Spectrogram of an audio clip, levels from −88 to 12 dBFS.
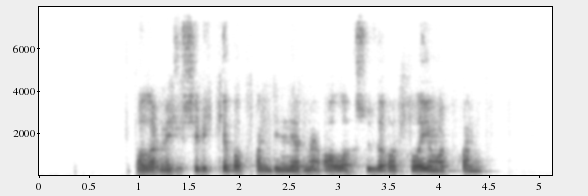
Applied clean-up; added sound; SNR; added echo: neural mask model DeepFilterNet 3.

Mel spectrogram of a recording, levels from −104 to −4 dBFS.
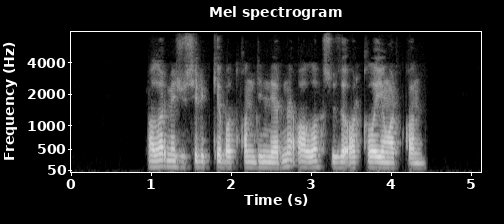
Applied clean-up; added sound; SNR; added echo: none; none; none; none.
